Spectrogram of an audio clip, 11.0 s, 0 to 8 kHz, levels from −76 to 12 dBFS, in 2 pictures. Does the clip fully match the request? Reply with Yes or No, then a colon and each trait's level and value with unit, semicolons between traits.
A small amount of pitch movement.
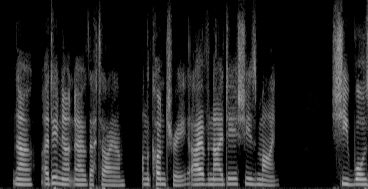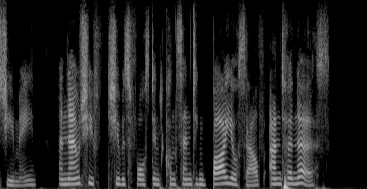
Yes: narrow, 2.2 semitones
